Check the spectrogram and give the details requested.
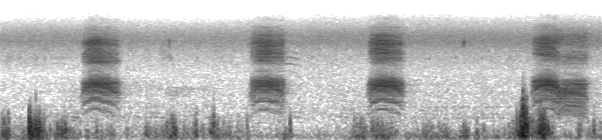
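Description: A bird calling four times with short, harsh calls spaced about a second and a half apart, with a few low bumps on the microphone, the loudest near the end.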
